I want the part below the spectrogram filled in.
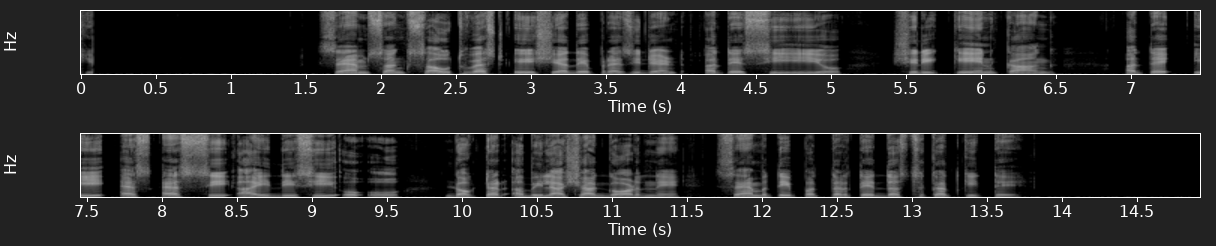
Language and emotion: Punjabi, neutral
